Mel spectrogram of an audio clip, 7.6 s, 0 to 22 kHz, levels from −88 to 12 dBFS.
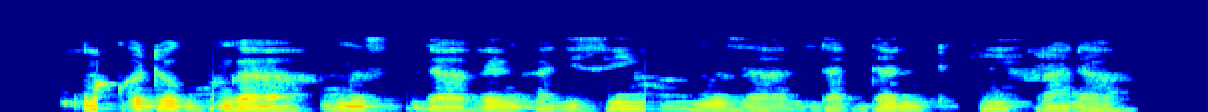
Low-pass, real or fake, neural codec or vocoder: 5.4 kHz; real; none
